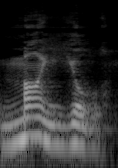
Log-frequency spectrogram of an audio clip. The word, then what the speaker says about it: mile: Donc pour prononcer ce mot-ci, on ne dit pas 1000, comme le dirait peut-être un francophone, mais plutôt mile.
